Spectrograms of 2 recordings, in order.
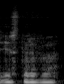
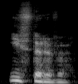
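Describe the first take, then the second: First: Said in the speaker's own everyday accent. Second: Said with a Zimbabwean accent, sounding like 'Easter'. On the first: "this is how I pronounce East River" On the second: "but he pronounced it like this"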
